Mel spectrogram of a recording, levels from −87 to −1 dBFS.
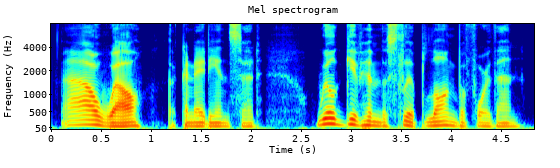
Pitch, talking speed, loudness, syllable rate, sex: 105 Hz, 160 wpm, -20 LUFS, 4.5 syllables/s, male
